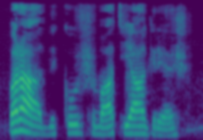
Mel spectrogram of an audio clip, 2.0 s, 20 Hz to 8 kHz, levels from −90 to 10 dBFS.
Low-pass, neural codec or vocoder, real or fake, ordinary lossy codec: 7.2 kHz; none; real; AAC, 32 kbps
